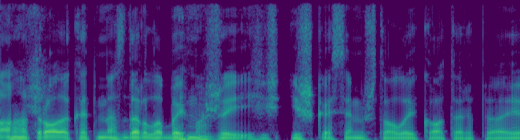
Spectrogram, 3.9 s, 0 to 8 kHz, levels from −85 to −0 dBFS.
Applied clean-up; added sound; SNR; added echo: none; none; none; none.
